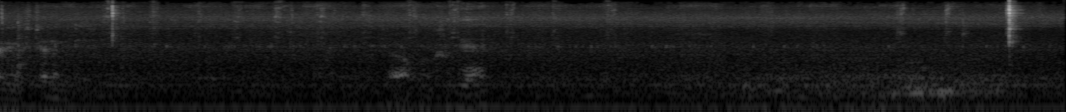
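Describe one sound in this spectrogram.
Large scissors snip through thick cloth.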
